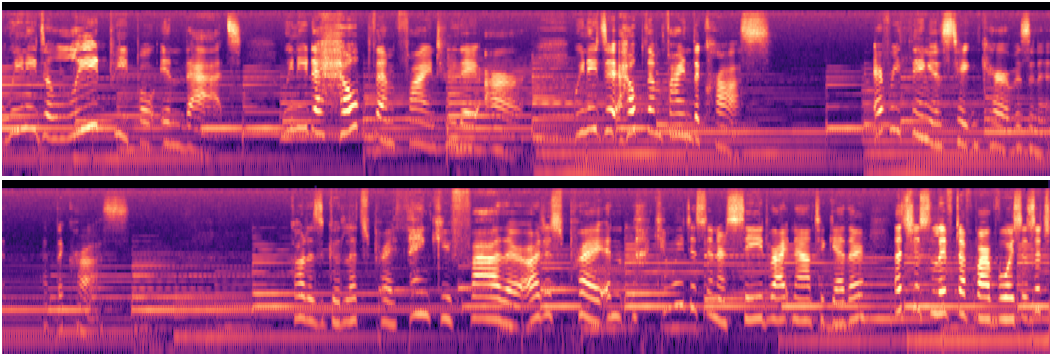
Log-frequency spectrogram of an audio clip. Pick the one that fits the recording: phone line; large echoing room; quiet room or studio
large echoing room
